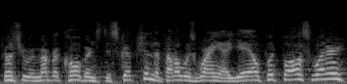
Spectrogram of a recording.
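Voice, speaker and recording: An actor playing an earnest, respectful young college athlete in a 1940s radio drama. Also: male voice, high voice, fast, a little mellow, breathy edge. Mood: excited. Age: young adult. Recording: muffled, hissy 1940s radio recording.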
